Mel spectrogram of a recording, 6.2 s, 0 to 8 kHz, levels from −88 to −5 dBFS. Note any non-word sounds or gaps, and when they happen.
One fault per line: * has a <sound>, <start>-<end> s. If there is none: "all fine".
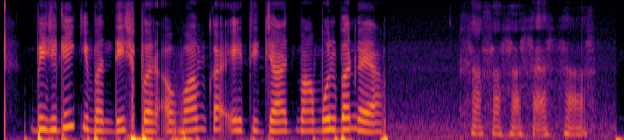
* has a laugh, 4.5-6.0 s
